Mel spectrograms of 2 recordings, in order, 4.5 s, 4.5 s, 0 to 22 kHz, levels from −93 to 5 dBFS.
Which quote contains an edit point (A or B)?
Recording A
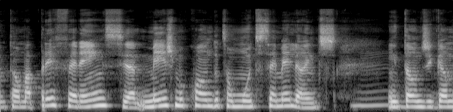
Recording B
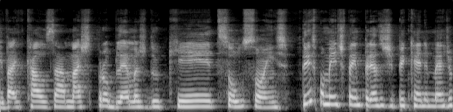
A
